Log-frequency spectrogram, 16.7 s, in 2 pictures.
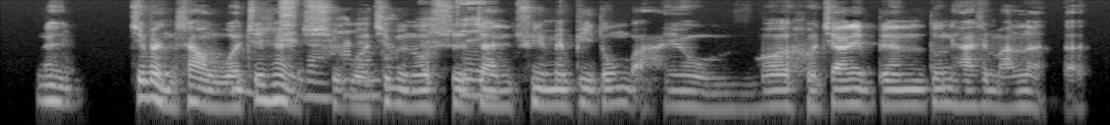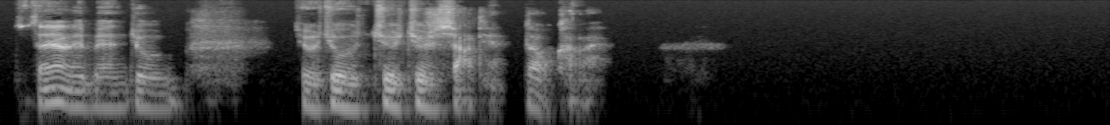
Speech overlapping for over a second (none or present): present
